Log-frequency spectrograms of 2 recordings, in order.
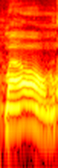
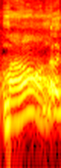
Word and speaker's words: Maon: How do you pronounce it? How is the pronunciation? – Maon. – Maon, okay.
